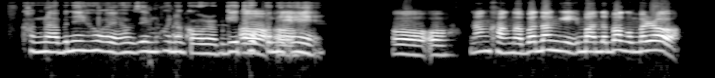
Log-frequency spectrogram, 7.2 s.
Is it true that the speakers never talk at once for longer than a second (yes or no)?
yes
